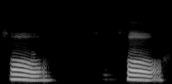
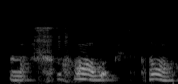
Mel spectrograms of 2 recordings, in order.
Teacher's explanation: Dia di tenggorokan paling atas. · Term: huruf kho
